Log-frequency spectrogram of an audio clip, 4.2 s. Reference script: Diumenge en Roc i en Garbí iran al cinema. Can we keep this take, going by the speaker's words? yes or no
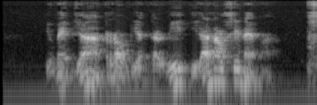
yes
